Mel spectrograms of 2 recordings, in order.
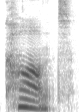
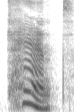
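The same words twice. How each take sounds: First: It has a long open 'ah' vowel. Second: It has a short flat 'a' vowel. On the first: "in British English ... ah, that longer sound" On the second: "But in American English"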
